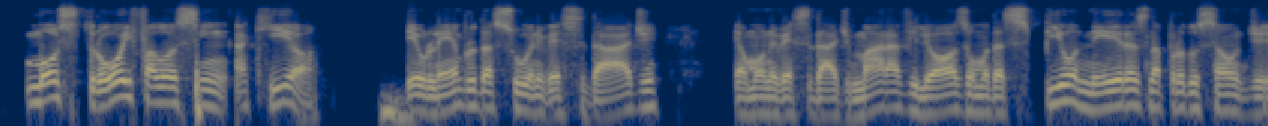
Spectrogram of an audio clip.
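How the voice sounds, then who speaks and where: In a Minas Gerais accent, a man speaks at a fairly quick pace with a fairly low pitch and lively intonation. The sound is dry and close with no echo, and the background is quiet. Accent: Minas Gerais (mineiro) Portuguese. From Minas Gerais, Brazil. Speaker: forestry engineer, Brazilian immigrant. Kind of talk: casual interview chat.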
